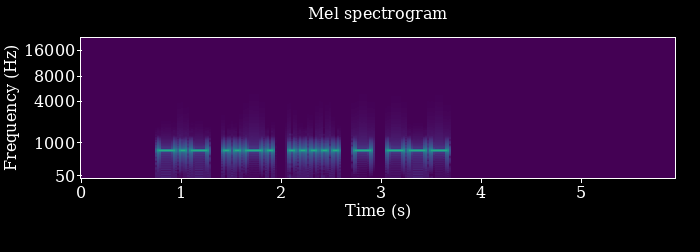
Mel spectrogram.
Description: Morse code, heard as a keyed tone, about 22 wpm, 700 Hz. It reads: KF5TO
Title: USA Call Signs - 5 Characters - 22wpm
